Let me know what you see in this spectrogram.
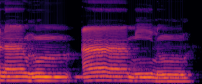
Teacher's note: Wa idza qila lahum, mim sukun bertemu dengan alif atau dengan hamzah, ini kita baca dengan jelas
